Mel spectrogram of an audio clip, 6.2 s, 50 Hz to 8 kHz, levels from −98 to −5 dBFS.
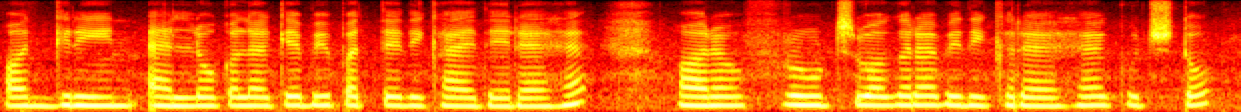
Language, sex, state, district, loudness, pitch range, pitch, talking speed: Hindi, female, Gujarat, Valsad, -14 LUFS, 225-240 Hz, 230 Hz, 185 wpm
